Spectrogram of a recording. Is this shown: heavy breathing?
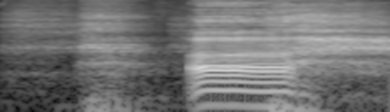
yes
